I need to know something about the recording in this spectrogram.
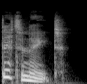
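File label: "detonate", British English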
